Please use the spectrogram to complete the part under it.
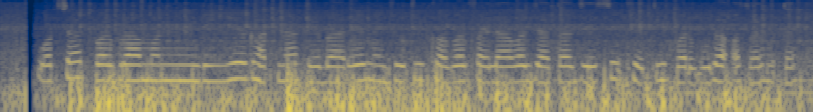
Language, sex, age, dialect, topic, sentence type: Bhojpuri, female, 18-24, Southern / Standard, agriculture, question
